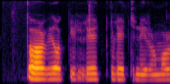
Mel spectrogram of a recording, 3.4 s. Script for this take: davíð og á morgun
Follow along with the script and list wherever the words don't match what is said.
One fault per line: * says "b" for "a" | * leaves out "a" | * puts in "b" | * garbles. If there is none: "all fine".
* puts in "glitnir"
